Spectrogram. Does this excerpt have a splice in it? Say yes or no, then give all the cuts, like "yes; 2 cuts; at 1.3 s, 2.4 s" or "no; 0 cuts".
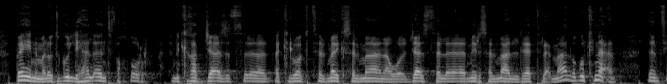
yes; 1 cut; at 1.6 s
